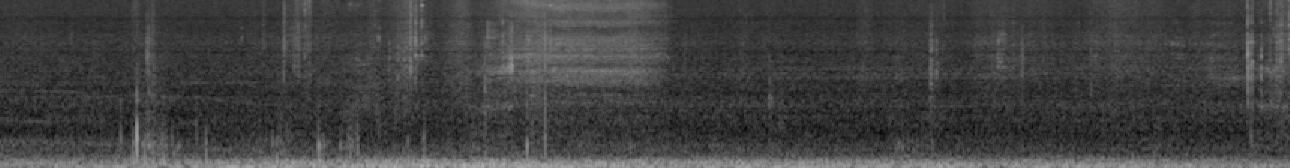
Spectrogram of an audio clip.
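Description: Car driving, heard from inside the cabin: a steady low rumble with a few light knocks and a brief hiss about halfway through.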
